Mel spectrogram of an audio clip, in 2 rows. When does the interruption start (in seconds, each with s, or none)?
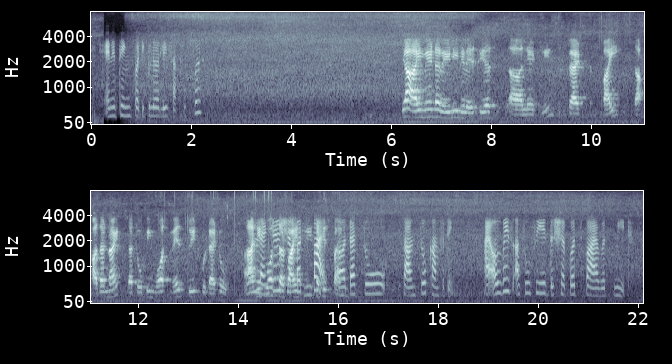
14.2 s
